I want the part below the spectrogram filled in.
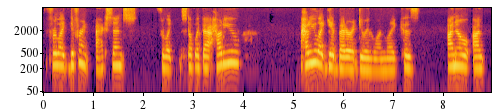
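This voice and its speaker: A woman's voice: a little high, dark tone, no echo. A young woman in a video call asking a hesitant question, full of fillers.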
